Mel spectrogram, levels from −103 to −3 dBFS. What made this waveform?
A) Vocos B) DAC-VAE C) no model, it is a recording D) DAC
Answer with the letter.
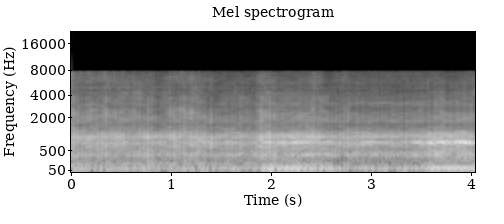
A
